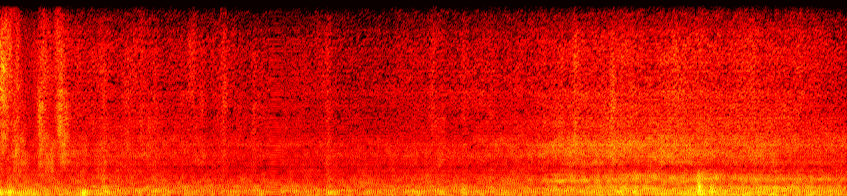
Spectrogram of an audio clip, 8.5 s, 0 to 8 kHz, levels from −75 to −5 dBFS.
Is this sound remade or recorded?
remade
